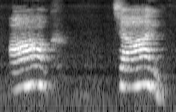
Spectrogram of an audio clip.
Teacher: जब हम इसका उच्चारण करते हैं तो हमारे नासिक, नासिक यानी नाक, और मुंह, इन दोनों से श्वास बाहर की तरफ जाती है। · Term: अनुनासिक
